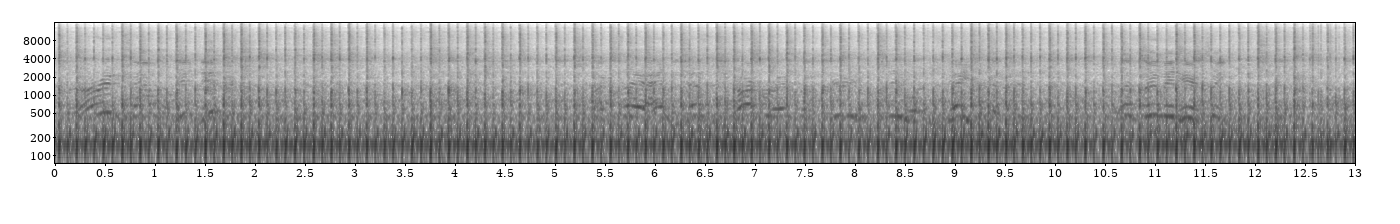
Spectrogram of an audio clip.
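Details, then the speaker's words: Yamaha Virago V-twin with single-carb intake manifold: steady, loud idle with fast, slightly uneven pulses after cam timing moved 180 degrees so the front cylinder fires first, testing whether front/rear air-fuel imbalance swaps with firing order. "Now let's fire it up and let's see if that swaps that front and rear air fuel ratio to where the rear now goes lean and the front goes richer. That's going to tell us that every bit of this issue about this unequal air fuel ratio is related to how the cylinder fires."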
